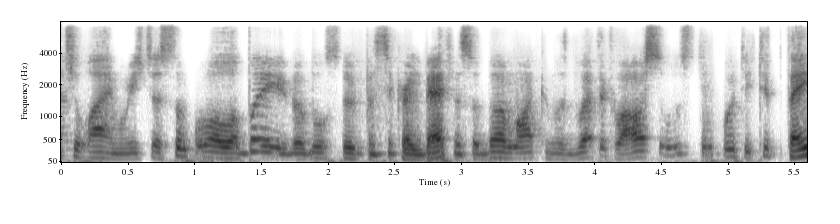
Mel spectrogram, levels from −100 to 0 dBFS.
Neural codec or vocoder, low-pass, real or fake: codec, 16 kHz, 0.5 kbps, X-Codec, HuBERT features, trained on balanced general audio; 7.2 kHz; fake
